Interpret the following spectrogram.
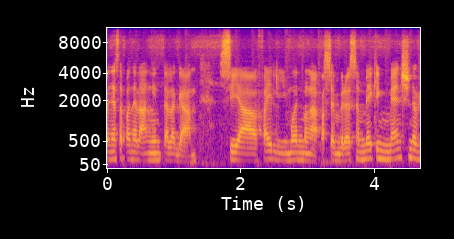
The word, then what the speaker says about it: Philemon: So ito po mga Kos unang-unang pag-pronounce po dito sa American English ay philimon no philimon kung sa tagalog mga customers or sa Ilonggo. Pero kapag sa American English ay fimon ah chapter 1: 4 hanggang 7.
